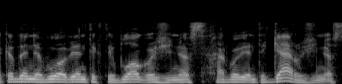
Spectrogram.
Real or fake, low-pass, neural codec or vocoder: real; 7.2 kHz; none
